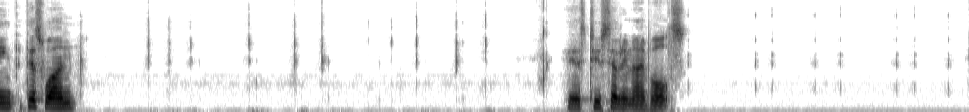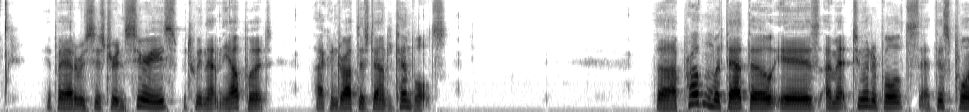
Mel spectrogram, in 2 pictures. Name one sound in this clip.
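A man talks calmly into a close microphone, explaining in short bursts with pauses.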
